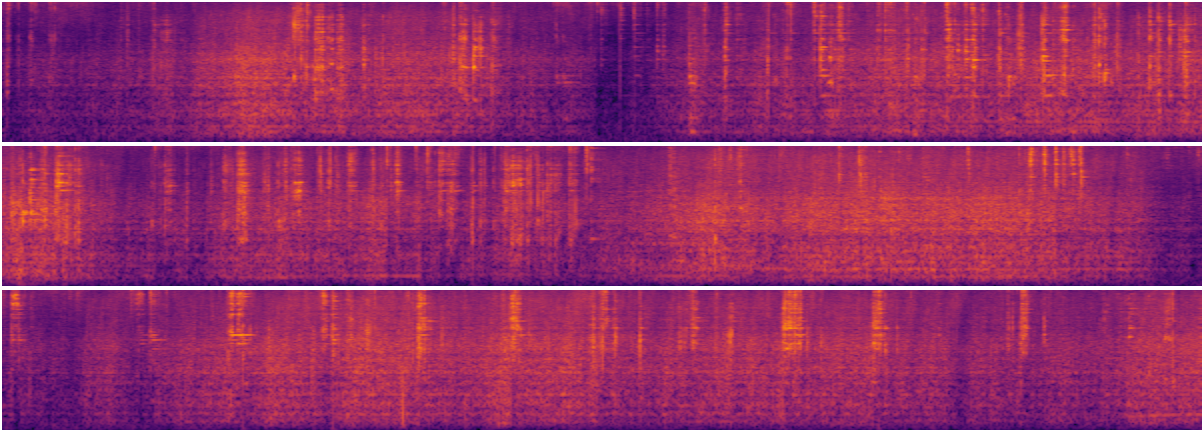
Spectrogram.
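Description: A hand-lever sheet-metal stretcher clacking as its jaws grip and stretch the flange of a sheet-metal patch panel, mixed with the panel rattling and scraping as it is handled. Sharp metallic clicks come more often in the second half.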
